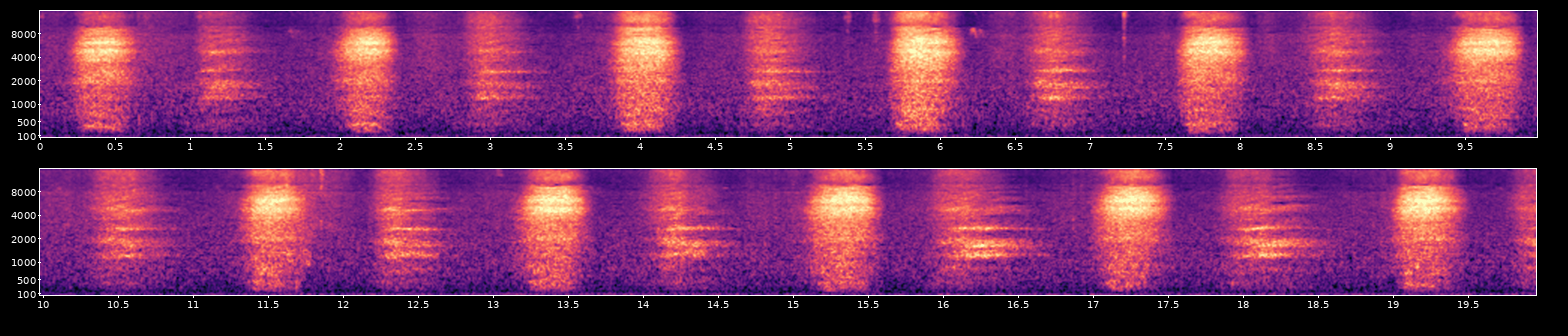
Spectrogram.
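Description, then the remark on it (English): Forceful breathing through the nose during meditation with eyes closed, mentally chanting Sat on the inhale and Nam on the exhale, in a steady rhythm, alternating stronger and softer breaths about once a second, continuing for the whole stretch with no talking. “Mentally chanting Sat on the inhale, Nam on the exhale.”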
